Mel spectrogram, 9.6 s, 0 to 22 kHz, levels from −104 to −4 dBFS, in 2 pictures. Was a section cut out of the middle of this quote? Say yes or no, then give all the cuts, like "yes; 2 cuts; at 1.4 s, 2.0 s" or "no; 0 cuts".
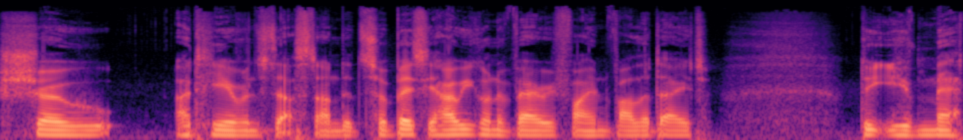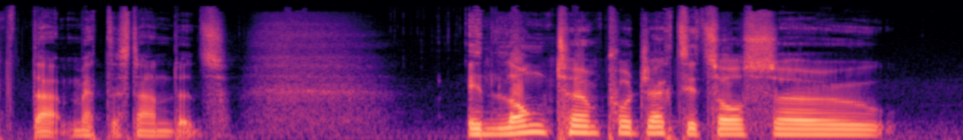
no; 0 cuts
